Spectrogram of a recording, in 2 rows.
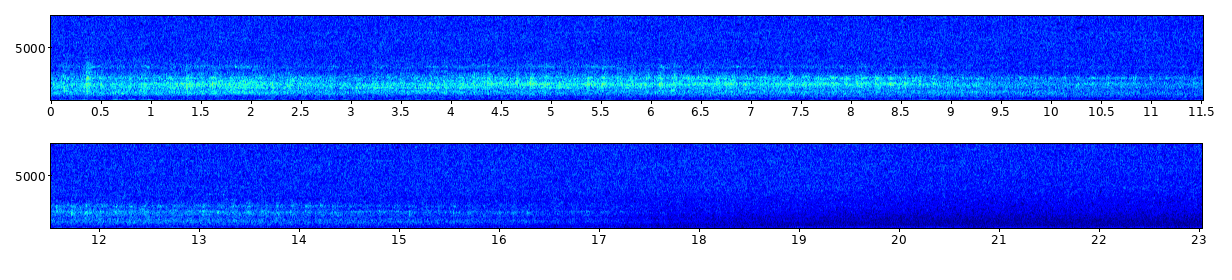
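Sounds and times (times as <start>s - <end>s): diesel freight train climbing: 0.0s - 18.0s.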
